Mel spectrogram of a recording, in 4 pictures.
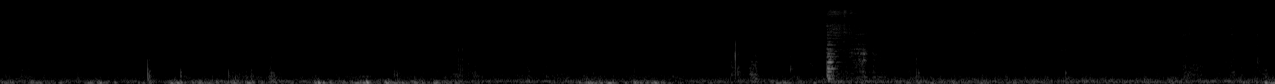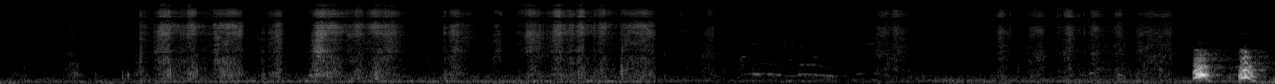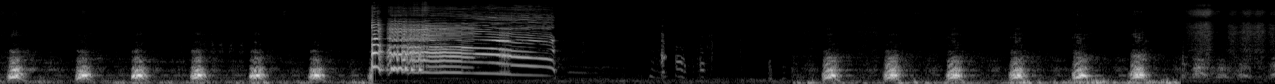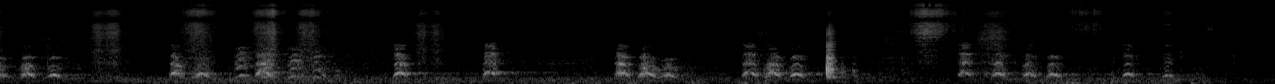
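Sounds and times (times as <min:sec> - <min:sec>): rooster crowing: 0:29.2 - 0:31.2
chickens clucking: 0:32.0 - 0:33.4.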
